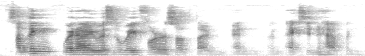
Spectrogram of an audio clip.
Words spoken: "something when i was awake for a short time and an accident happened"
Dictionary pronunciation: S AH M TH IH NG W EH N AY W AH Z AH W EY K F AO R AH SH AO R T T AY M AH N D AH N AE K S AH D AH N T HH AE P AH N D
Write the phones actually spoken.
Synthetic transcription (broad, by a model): S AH M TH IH NG W EH N AY W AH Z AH W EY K F AO R AH S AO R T T AY M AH N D AH N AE K S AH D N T HH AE P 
